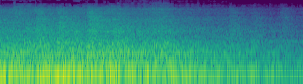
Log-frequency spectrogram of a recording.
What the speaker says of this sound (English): The train pulled away.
